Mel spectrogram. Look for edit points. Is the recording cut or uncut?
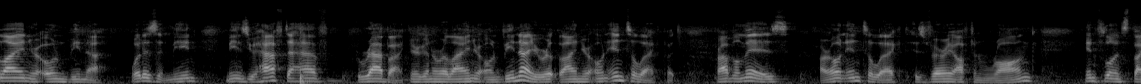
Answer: cut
